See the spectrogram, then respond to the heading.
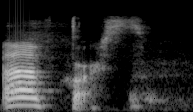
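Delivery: dismissive, condescending delivery.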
